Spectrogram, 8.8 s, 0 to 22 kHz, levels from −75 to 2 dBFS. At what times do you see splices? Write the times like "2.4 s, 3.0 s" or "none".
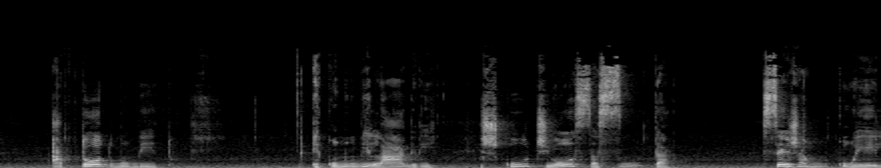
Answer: none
